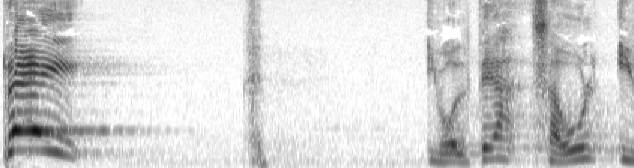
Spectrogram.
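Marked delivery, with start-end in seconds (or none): 0.0-0.5 grito fuerte y agudo a lo lejos; llama al rey desde la entrada de la cueva; grito llamando. Acted. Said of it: "le grita a Saúl". (David llama al rey Saúl con un grito)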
